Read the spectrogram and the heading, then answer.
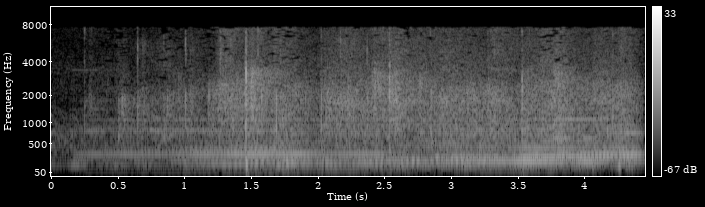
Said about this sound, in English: Those who are clapping, something is already happening.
